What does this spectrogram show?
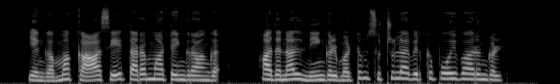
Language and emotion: Tamil, sad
